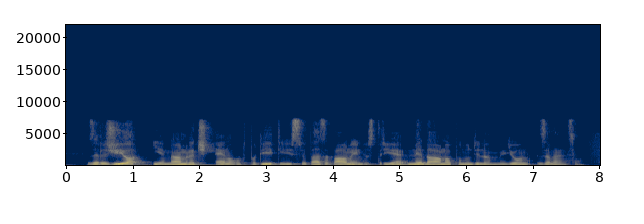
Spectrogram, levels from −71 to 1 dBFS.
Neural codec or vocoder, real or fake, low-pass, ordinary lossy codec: codec, 16 kHz, 1 kbps, X-Codec, HuBERT features, trained on balanced general audio; fake; 7.2 kHz; MP3, 48 kbps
